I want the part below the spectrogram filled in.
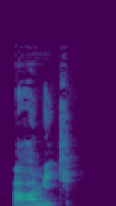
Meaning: Aramaic
- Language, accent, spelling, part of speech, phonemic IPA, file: French, France, aramique, adjective, /a.ʁa.mik/, LL-Q150 (fra)-aramique.wav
